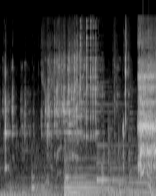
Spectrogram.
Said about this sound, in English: Now, excuse me while I hydrate quick.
